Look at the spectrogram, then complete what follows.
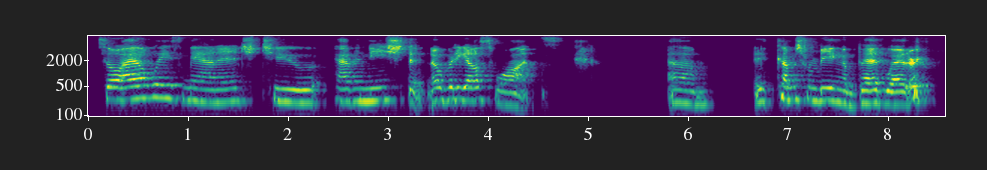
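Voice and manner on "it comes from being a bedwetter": laughing through the words, rushed. Laughing at their own joke mid-sentence, laughing while talking. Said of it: "I laughing at my own joke".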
